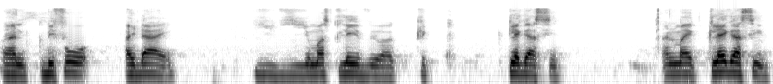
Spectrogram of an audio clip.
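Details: Adult male who stammers, self-described as neurological and present since birth; stuttering.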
